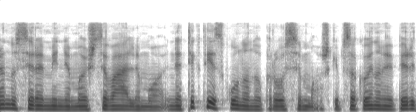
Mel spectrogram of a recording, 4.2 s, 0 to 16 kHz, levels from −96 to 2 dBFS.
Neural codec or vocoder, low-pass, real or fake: codec, 16 kHz, 4.8 kbps, FACodec; 7.2 kHz; fake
